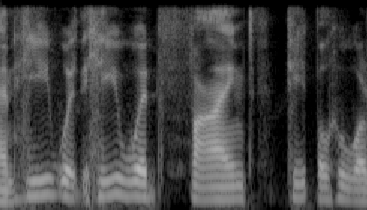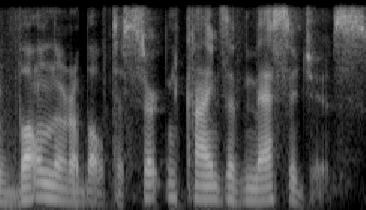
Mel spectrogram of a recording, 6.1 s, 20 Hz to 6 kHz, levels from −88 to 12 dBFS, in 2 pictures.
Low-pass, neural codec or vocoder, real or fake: 5.4 kHz; codec, 16 kHz, 6 kbps, DAC; fake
